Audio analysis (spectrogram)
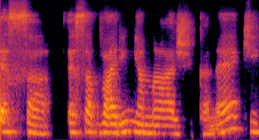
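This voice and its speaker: A somewhat breathy woman's voice at a very slow pace. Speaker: conservation and restoration teacher. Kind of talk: lecture.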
